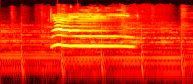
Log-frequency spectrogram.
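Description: A cat's meow, one long call lasting about a second and starting just over half a second in, heard over background music with a steady beat of about two notes a second.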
